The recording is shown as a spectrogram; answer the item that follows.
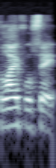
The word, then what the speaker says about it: glyphosate: Its official name is glyphosate. And I sometimes get viewers who who write me comments, you're not pronouncing it right.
